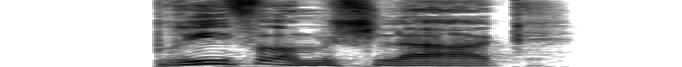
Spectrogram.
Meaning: envelope (for a letter)
- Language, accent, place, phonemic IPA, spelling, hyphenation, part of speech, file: German, Germany, Berlin, /ˈbʁiːfʔʊmˌʃlaːk/, Briefumschlag, Brief‧um‧schlag, noun, De-Briefumschlag.ogg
